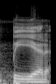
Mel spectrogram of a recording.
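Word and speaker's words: pare: ए के बाद आर इ रहेगा तो ए का उच्चारण।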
